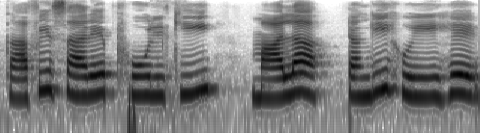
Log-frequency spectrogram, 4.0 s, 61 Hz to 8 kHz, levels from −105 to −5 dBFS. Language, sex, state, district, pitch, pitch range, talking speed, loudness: Hindi, female, Madhya Pradesh, Bhopal, 250 Hz, 235-270 Hz, 120 wpm, -15 LUFS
